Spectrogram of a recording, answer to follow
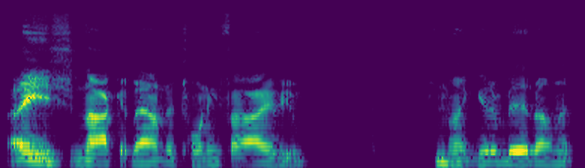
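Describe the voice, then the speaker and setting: A man's voice: on the low side, fairly quick, sharp tone. A man hosting casual live commentary, chatty and thinking aloud, often trailing off mid-sentence.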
